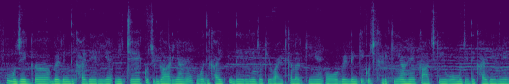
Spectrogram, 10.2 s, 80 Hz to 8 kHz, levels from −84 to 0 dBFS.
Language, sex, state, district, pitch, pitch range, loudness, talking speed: Hindi, female, Jharkhand, Jamtara, 170 Hz, 165-175 Hz, -27 LUFS, 205 wpm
